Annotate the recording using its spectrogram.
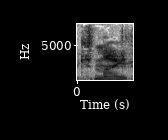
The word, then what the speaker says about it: Knight: The K is silent, but I like to put it there anyway. – The Knight.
